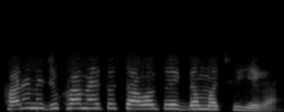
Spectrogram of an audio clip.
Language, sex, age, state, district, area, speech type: Hindi, female, 30-45, Uttar Pradesh, Mau, rural, conversation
